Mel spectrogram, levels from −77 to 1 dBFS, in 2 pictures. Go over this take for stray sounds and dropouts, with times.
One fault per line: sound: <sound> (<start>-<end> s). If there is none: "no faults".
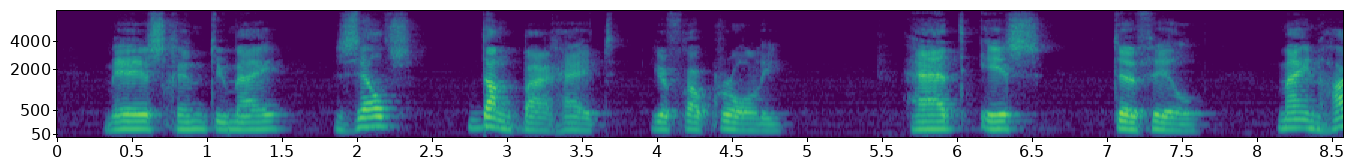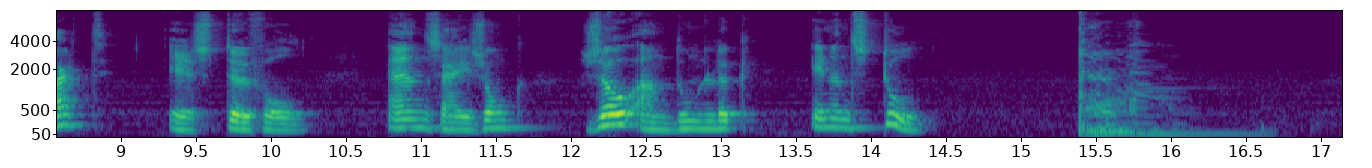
sound: thud (15.4-16.7 s)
